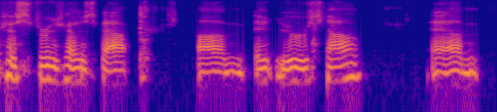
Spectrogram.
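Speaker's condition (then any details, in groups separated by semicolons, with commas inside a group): Head and neck cancer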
